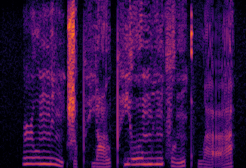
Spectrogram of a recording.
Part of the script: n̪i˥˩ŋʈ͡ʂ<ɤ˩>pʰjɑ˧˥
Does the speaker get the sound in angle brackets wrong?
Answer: no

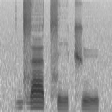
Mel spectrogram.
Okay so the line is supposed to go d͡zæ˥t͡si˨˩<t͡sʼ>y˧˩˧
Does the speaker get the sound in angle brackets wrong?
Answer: yes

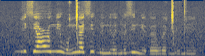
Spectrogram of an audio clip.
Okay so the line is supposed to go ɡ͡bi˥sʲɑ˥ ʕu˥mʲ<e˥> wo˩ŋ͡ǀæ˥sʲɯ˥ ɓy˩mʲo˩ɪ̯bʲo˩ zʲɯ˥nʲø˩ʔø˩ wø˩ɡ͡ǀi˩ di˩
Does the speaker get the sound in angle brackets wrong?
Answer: no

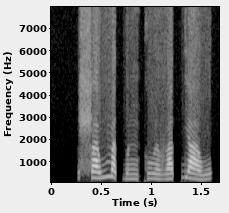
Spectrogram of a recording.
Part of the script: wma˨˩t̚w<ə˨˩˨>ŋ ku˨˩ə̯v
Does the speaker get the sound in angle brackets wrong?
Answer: no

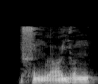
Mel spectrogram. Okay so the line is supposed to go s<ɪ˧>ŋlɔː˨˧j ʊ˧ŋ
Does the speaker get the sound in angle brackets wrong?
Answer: yes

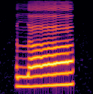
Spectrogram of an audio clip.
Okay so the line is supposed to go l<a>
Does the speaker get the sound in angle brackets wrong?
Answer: no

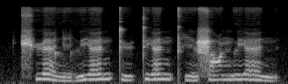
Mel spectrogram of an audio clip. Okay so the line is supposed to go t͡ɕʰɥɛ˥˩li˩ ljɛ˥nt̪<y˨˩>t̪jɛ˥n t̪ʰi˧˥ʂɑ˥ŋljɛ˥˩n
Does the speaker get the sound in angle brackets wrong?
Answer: yes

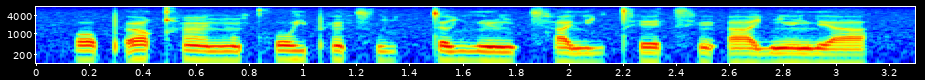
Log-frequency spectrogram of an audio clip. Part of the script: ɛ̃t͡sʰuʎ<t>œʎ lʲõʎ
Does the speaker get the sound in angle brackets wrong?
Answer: yes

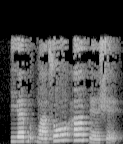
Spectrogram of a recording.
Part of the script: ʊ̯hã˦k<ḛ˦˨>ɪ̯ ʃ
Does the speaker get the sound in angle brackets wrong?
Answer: yes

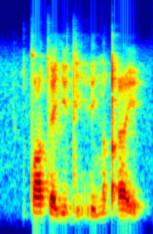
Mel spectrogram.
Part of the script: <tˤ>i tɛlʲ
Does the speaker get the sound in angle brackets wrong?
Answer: no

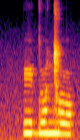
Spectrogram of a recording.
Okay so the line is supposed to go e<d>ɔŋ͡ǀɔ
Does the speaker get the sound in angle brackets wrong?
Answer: no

